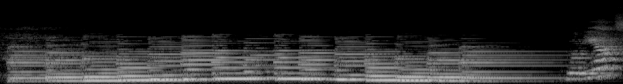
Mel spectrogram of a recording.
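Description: Portable electronic keyboard played with a piano voice: a steady run of notes over lower notes, each note changing about every half second, the last ones fading away around five seconds in.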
